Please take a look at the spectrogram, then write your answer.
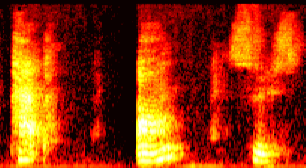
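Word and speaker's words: pap en sous: um then there is pop on okay which is spelt p a p e n s o u s okay there's spaces in between each word pep on sous okay so paponsus is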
